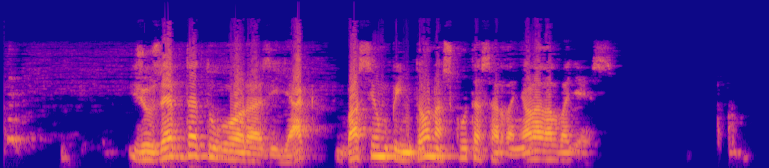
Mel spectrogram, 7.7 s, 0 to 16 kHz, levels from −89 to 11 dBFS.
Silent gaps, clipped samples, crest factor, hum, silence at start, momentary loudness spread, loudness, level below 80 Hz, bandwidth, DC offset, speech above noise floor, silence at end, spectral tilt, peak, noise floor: 6.26-6.86 s, 6.93-7.16 s; under 0.1%; 14 dB; none; 0.05 s; 15 LU; -12 LUFS; -54 dBFS; 11 kHz; under 0.1%; 37 dB; 0.35 s; -5.5 dB/octave; 0 dBFS; -49 dBFS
